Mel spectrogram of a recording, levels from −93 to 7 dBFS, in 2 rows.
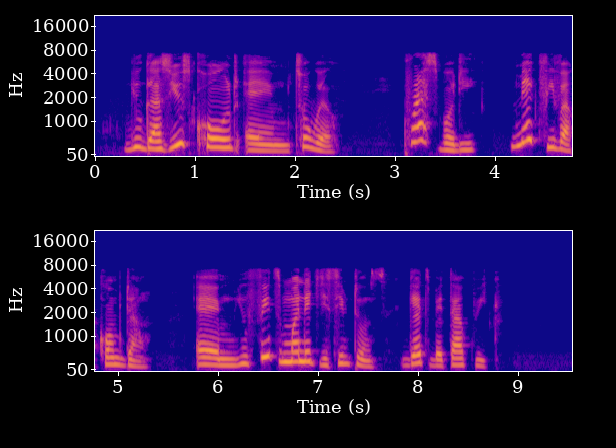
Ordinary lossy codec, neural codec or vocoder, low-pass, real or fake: none; none; 7.2 kHz; real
